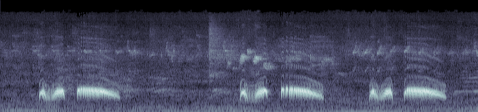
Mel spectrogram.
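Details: Whistle-voiced ('giọng còi') spotted dove, a voice used to provoke wild doves: three evenly spaced phrases of two short clipped notes followed by one long, downward-sliding coo.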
